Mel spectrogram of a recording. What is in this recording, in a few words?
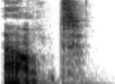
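"out", British English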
